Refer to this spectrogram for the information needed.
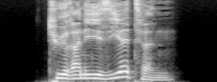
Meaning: inflection of tyrannisieren: 1. first/third-person plural preterite 2. first/third-person plural subjunctive II
- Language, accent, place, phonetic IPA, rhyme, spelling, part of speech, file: German, Germany, Berlin, [tyʁaniˈziːɐ̯tn̩], -iːɐ̯tn̩, tyrannisierten, adjective / verb, De-tyrannisierten.ogg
